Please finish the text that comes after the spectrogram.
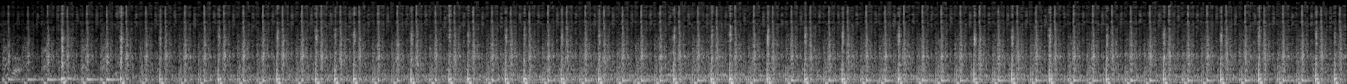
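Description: Old Lister engine running through a CS silencer after decades idle, a steady, evenly pulsing chug, loud and close, with no talking.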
